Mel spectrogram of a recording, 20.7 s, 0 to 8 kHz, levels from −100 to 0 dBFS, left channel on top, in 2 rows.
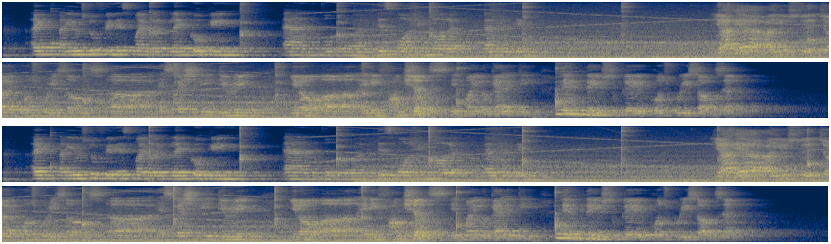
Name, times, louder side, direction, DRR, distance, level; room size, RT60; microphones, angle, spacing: voice 1, 0.4-3.0 3.5-6.6 9.1-9.4 15.3-15.6 17.2-17.8, right 1 dB, 45° left, 0.8 m, -28 dB
sound 1, 0.6-0.7 1.8-1.9 2.9-3.0 4.1-4.2 5.3-5.4 6.5-6.6 7.7-7.8 8.9-9.0 10.0-10.1 11.3-11.5 12.4-12.5 13.7-13.8 14.8-14.9 16.0-16.1 17.2-17.3, right 5 dB, 80° right, 0.4 m, -34 dB
sound 2, 3.7-13.7, equal, 10° left, 1.1 m, -43 dB
sound 3, 4.4-15.5, equal, 70° left, 0.4 m, -34 dB
voice 2, 8.8-13.5 13.9-17.0 17.3-19.4, equal, 20° right, 0.6 m, -28 dB
3.1 x 2.8 x 2.3 m
head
